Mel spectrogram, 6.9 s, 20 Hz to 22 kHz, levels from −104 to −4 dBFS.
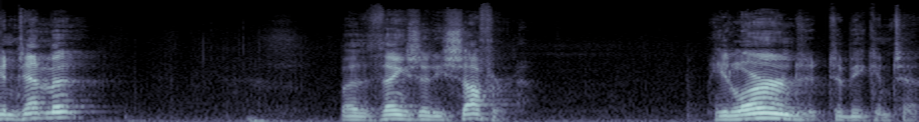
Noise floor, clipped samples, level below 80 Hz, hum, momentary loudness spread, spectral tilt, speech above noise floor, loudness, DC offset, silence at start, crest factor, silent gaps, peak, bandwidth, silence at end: -66 dBFS; under 0.1%; -64 dBFS; none; 21 LU; -5.5 dB/octave; 35 dB; -31 LUFS; under 0.1%; 0 s; 22 dB; none; -14 dBFS; 16 kHz; 0 s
